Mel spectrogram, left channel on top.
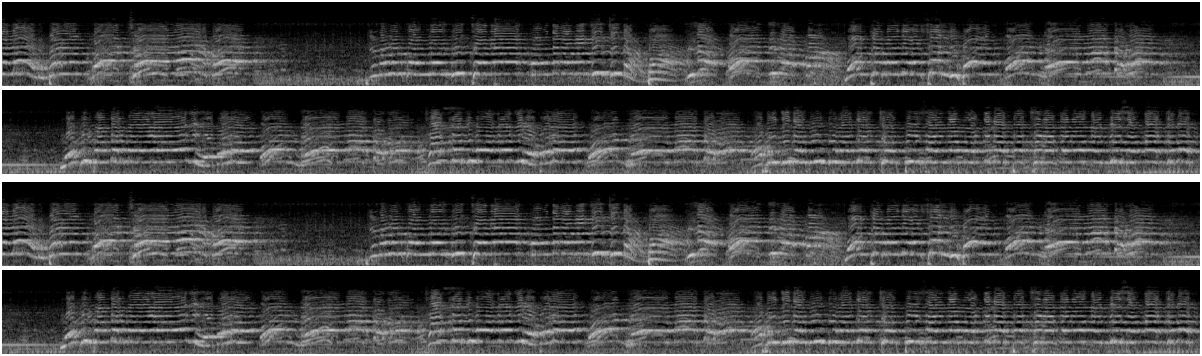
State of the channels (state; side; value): identical; both; correlation 1.00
